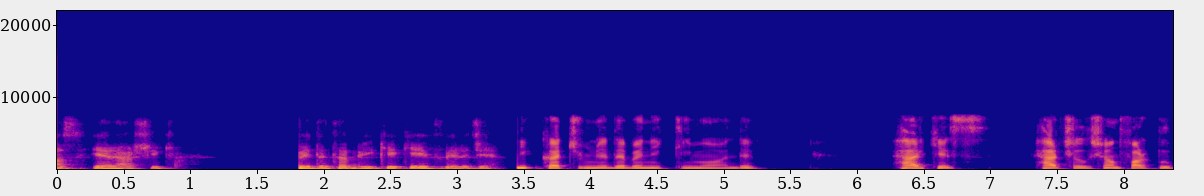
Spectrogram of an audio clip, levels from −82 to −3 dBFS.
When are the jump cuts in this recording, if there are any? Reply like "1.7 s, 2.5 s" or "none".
3.4 s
